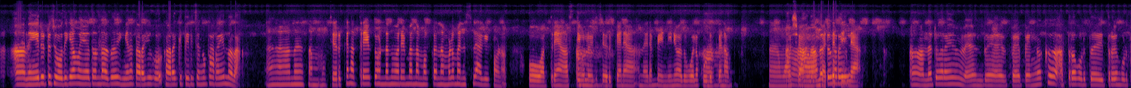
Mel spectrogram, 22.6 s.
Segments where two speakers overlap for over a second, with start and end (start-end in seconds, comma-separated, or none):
none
